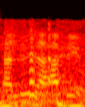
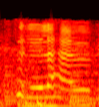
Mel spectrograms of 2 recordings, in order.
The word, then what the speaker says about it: Tallulah Habib: We're with you're going to pronounce it. Tallulah Habib. Tallulah Habib, you're right.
